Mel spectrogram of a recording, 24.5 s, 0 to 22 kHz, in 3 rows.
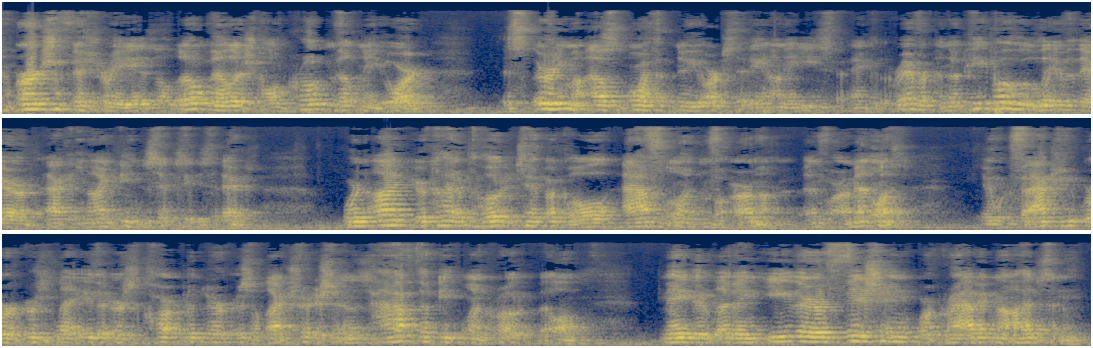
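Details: Adult man with spasmodic dysphonia, which he calls spasmodic dystonia, that makes his voice tremble. Onset at age 42 after a previously strong voice. He says it lessens or goes away after speaking a while and is not painful. Real speech.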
